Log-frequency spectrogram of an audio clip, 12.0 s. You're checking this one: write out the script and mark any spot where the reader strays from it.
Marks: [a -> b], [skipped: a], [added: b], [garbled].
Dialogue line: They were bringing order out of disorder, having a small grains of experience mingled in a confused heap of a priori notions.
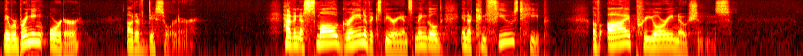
They were bringing order out of disorder, having a small [grains -> grain] of experience mingled in a confused heap of a priori notions.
